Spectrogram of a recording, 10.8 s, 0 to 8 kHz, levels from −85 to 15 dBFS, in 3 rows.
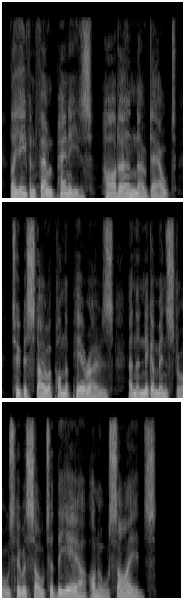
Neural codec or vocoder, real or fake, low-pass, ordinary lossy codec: none; real; 7.2 kHz; MP3, 64 kbps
